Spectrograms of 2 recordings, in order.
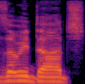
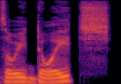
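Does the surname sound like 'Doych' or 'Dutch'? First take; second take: Dutch; Doych. First: The surname sounds like the word 'Dutch'. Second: The surname sounds like 'Doych', as in German. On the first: The speaker calls it right. "I'm pretty sure it's Zoe Dutch" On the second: The speaker calls it wrong. "not Zoe Deutsch"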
